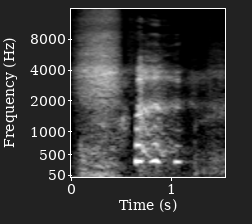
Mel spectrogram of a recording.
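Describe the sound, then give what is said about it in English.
A small dog tucked under a person's sweater snorts or sneezes: a breathy, hissing blast of air followed by three quick, nasal snuffles, fairly quiet, with no talking. “I'm happy you guys heard that, though. That was Patty.”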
